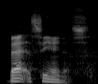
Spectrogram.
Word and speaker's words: Batzianis: It is spelled Batzianis, but it is Batsianus.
